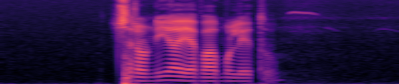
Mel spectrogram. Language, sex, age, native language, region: Slovenian, male, 18-29, Slovenian, Posavska region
